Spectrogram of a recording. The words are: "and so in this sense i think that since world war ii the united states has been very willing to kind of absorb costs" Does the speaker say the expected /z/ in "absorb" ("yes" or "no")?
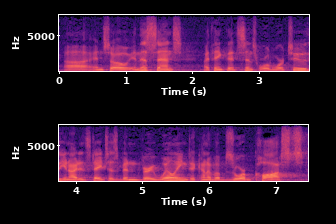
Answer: yes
